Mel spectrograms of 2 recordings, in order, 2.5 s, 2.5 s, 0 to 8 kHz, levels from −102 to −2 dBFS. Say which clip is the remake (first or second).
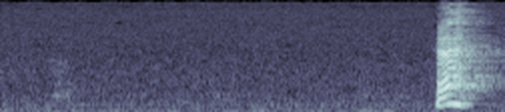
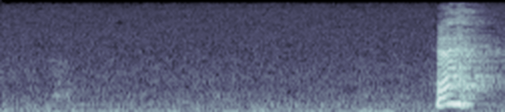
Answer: second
